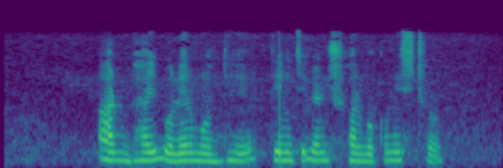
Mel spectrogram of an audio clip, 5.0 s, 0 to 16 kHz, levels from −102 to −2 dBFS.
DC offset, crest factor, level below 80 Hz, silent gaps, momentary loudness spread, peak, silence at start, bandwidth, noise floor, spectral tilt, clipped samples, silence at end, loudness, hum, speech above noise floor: under 0.1%; 20 dB; -68 dBFS; none; 8 LU; -14 dBFS; 1 s; 8.2 kHz; -66 dBFS; -5.5 dB/octave; under 0.1%; 0.6 s; -34 LUFS; none; 33 dB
